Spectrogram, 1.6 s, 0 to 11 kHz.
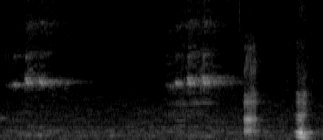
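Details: Cricket chirping indoors beside a microphone during a live stream: two short, thin, high trills roughly 0.8 seconds apart, followed by a couple of sharp clicks.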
